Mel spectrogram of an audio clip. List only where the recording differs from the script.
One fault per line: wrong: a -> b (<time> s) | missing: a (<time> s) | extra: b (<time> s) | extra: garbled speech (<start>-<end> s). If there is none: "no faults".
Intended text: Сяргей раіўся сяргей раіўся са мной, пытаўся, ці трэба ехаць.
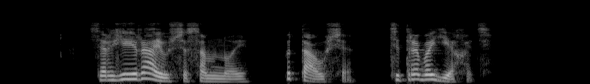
missing: сяргей раіўся (1.9 s)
